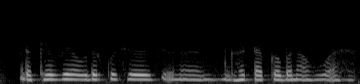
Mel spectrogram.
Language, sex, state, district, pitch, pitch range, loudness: Hindi, female, Bihar, Araria, 220 Hz, 210-225 Hz, -32 LUFS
